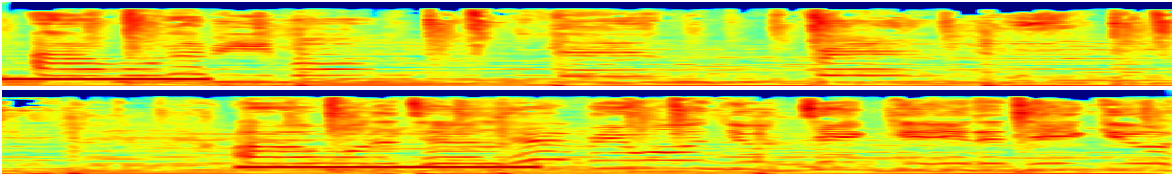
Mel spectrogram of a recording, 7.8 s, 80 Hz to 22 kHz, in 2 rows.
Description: Ringback tone (Europe, 425 Hz), with noise.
